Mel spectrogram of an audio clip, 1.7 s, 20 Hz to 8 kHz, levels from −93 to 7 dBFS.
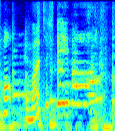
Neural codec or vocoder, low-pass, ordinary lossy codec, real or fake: codec, 16 kHz, 2 kbps, FreqCodec, smaller model; none; none; fake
